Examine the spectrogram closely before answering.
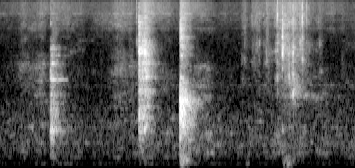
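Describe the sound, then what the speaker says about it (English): A knife roughly chopping fresh spinach on a cutting board, giving a few distinct, well-spaced moist chops and thuds, close and fairly quiet against near silence. "I'm very, very roughly chopping."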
